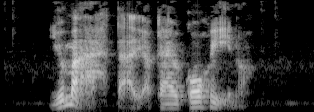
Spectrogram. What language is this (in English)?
Finnish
